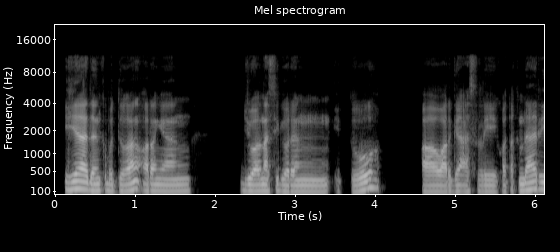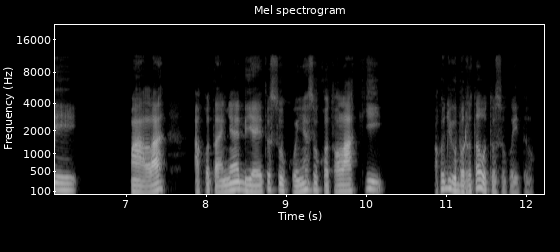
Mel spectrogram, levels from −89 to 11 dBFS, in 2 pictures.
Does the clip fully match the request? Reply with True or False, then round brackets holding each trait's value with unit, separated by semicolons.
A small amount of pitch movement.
False (3.4 semitones)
